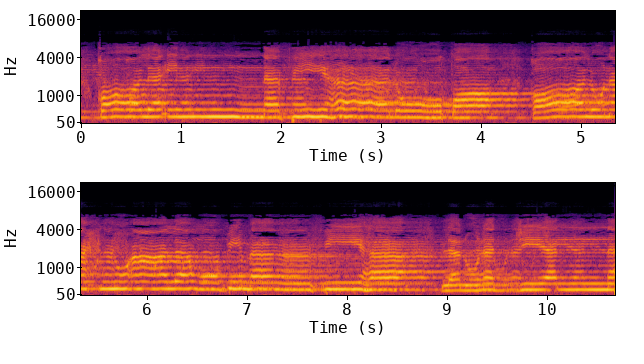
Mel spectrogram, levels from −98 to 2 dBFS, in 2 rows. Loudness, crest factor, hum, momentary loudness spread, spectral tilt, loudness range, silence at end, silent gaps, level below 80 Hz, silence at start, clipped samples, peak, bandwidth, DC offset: -14 LUFS; 12 dB; 50 Hz at -55 dBFS; 4 LU; -7 dB/octave; 1 LU; 0 s; none; -52 dBFS; 0 s; under 0.1%; -2 dBFS; 6.4 kHz; under 0.1%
